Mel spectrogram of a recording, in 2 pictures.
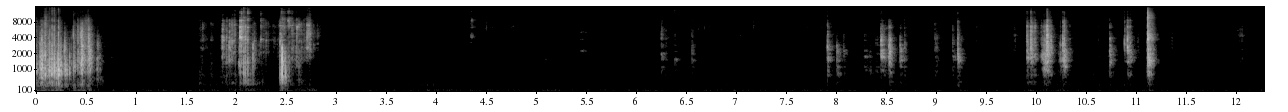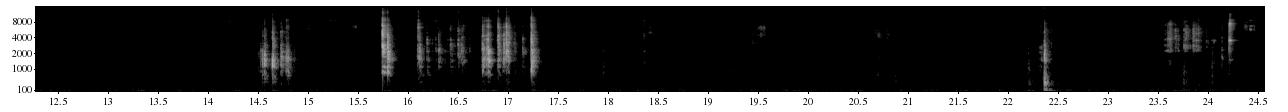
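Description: Plastic toy bricks click and rattle as they are handled.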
